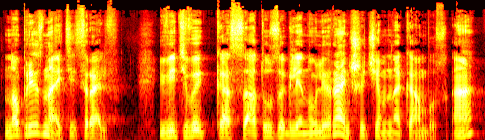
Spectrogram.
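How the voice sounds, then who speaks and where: A man's voice: mid-range voice, huge pitch swings, fairly bright tone, pitched above the performer's own voice. A man reading an audiobook, voicing a playful, impatient young prince who teases and draws out his words. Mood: teasing. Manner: teasing, laughing, drawn-out emphasis.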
